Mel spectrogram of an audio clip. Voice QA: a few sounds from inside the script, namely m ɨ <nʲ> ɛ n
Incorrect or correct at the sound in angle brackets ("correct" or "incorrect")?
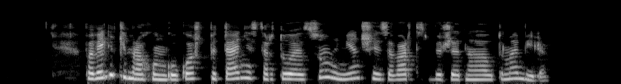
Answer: incorrect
